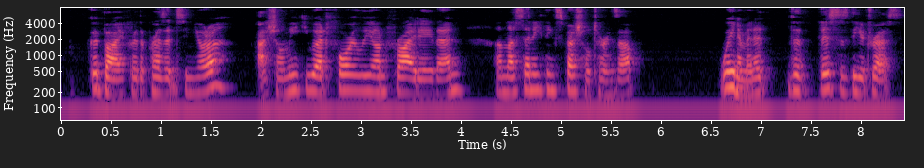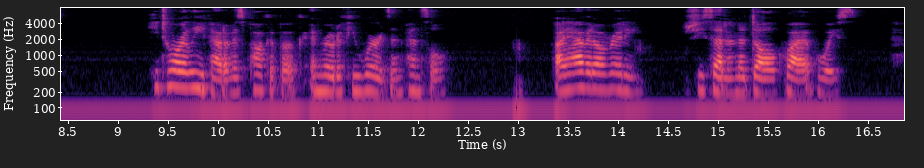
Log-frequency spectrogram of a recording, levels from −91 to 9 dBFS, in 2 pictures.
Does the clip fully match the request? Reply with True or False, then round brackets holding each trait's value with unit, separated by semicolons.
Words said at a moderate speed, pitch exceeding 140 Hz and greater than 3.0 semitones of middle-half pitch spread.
True (195 wpm; 190 Hz; 4.3 semitones)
